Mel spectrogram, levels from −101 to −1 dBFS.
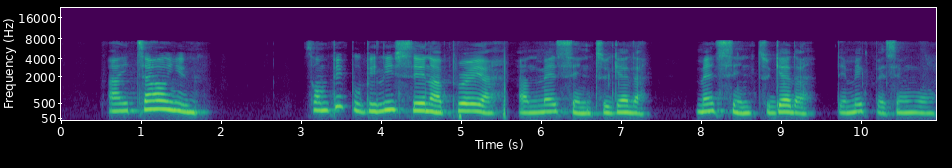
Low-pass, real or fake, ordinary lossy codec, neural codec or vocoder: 7.2 kHz; real; none; none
